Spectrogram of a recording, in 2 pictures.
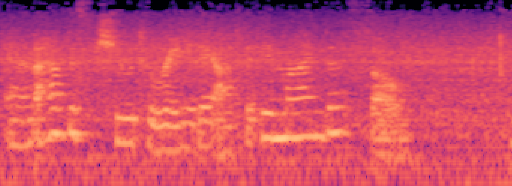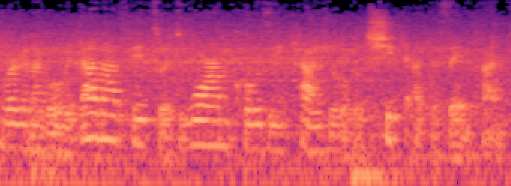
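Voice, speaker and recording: A young woman with a flu-roughened, raspy voice, sitting a little low in pitch. She chats to her vlog audience in a tired, rambling way and repeats words as she goes. The room is echoey, and a steady noise sits behind her. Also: normal speed. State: sick with flu, hoarse throat. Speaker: lifestyle vlogger. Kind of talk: casual vlog chat to camera. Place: indoors at home.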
